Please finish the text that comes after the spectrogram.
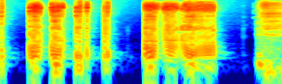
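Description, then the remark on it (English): A rapid string of short, sputtering fart noises, four quick blasts followed by a longer buzzing, rippling one and a final low trailing toot, loud with no talking. “Yeah, it could be a fart soundtrack.”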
